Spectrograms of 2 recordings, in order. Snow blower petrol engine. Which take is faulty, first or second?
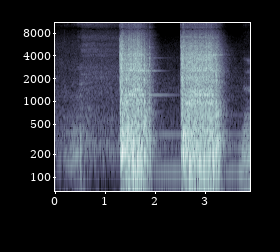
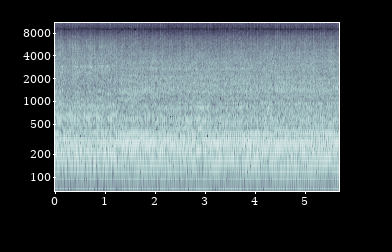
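first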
